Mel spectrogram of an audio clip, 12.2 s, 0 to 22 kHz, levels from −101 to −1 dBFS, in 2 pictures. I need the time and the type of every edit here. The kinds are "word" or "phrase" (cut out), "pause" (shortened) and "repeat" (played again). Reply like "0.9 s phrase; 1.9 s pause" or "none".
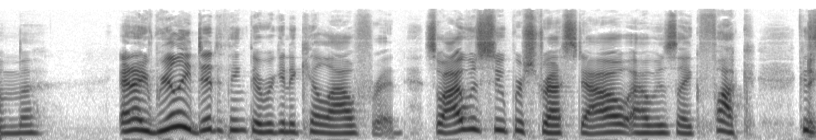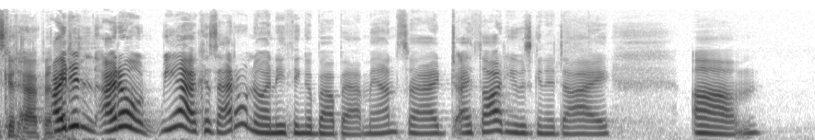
none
